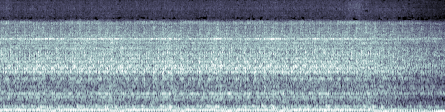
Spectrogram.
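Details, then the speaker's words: Ford car bought from an auction as dead, started after reconnecting the battery: cold engine idles with an uneven, lumpy, wavering throb; rough running, owner suspects a damaged engine. "even cold engine is working not properly"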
